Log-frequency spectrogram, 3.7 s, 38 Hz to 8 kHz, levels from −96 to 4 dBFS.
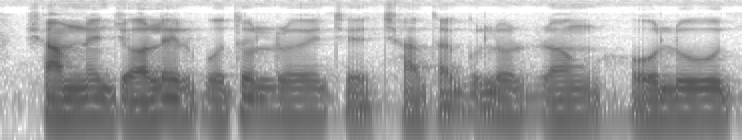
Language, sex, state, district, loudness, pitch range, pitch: Bengali, male, West Bengal, Malda, -34 LUFS, 90-95 Hz, 90 Hz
